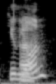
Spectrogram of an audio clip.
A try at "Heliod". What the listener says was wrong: Heliod. With a D.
